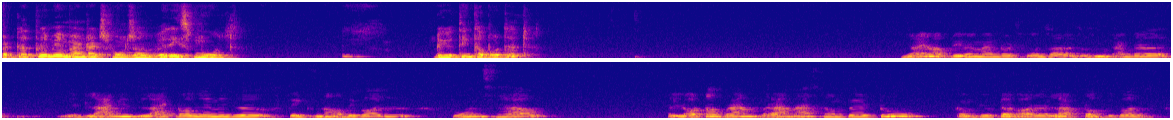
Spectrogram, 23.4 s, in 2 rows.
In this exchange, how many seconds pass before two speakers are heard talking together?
none

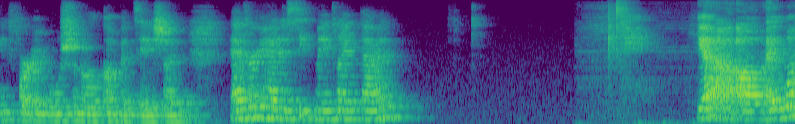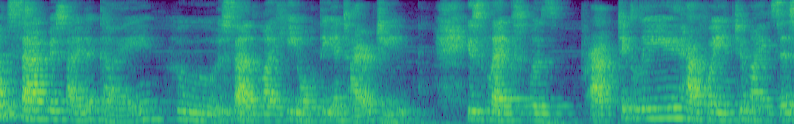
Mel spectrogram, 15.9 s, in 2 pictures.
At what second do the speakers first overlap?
none

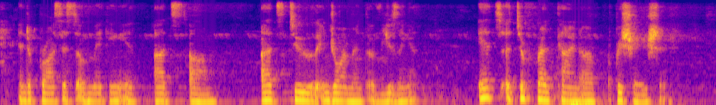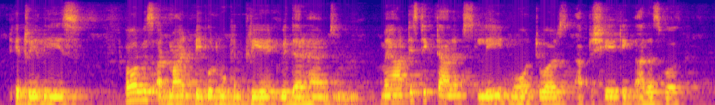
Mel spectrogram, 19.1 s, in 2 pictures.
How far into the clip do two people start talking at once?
none

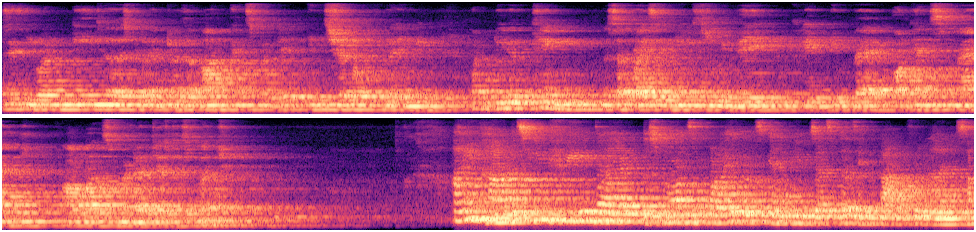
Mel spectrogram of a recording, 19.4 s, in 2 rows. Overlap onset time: none

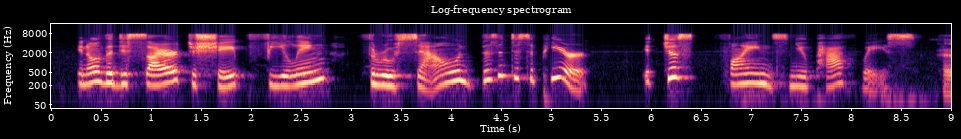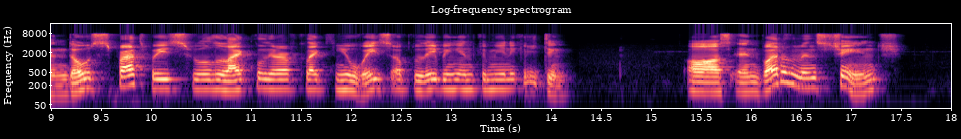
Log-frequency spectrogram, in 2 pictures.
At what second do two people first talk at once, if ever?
none

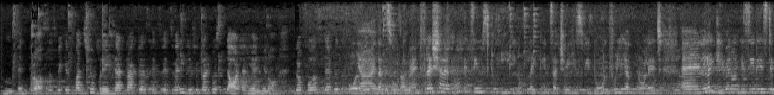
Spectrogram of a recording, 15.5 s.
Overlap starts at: 7 s

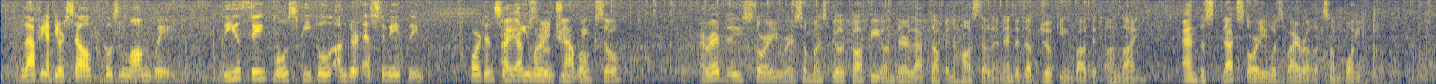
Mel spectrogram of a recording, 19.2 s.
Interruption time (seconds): 7 s

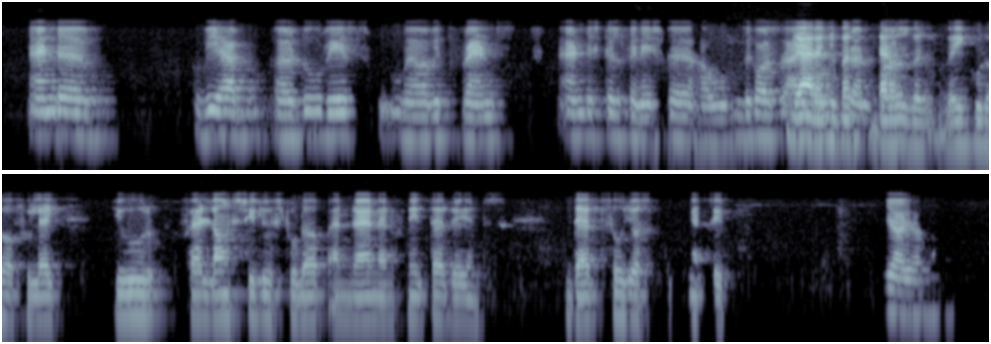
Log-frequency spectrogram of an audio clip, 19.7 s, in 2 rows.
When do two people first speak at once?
8 s

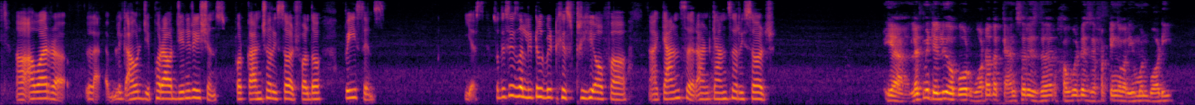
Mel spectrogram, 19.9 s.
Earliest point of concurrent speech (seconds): none

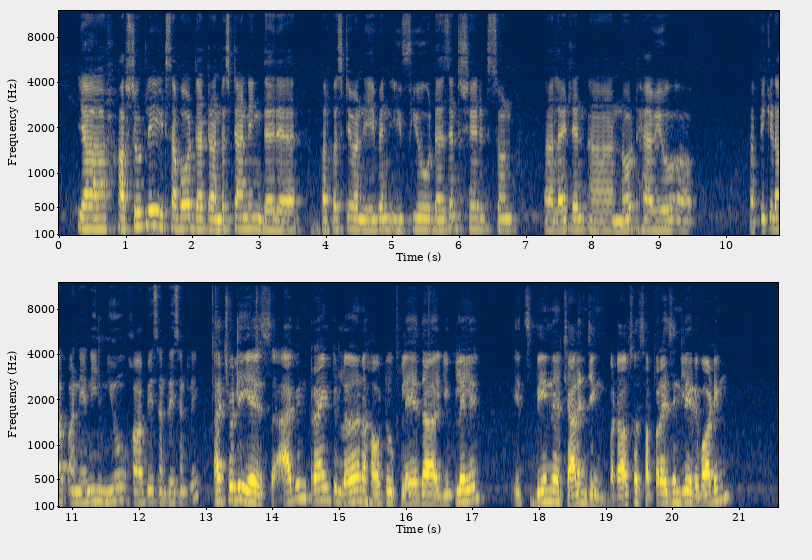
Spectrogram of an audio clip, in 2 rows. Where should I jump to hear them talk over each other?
none

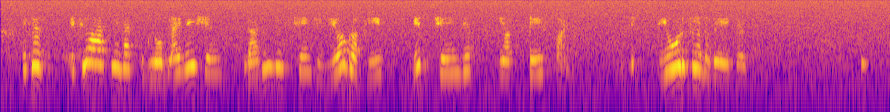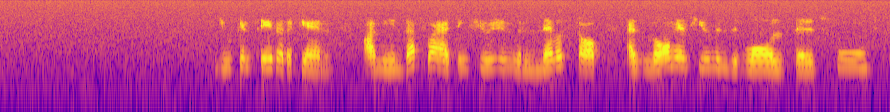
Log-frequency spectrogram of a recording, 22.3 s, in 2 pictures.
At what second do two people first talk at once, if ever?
none

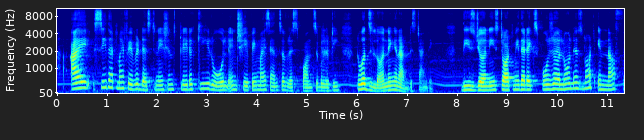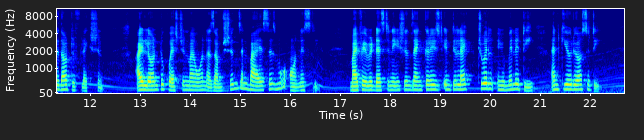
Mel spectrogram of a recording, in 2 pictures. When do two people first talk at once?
none

